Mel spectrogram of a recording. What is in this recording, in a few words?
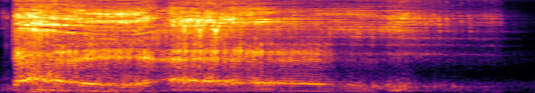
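Big Death voice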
